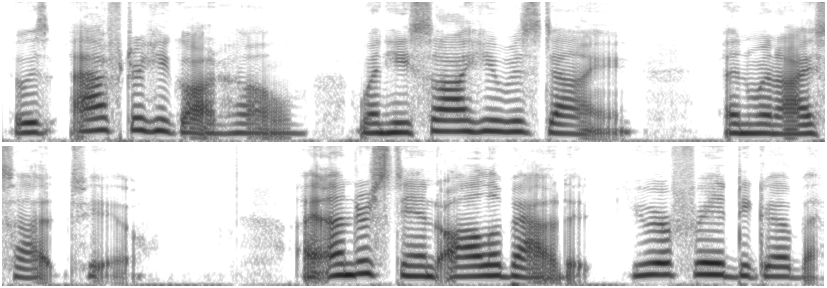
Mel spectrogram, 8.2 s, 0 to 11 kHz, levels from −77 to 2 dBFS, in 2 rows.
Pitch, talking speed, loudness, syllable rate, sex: 235 Hz, 195 wpm, -19 LUFS, 5.4 syllables/s, female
